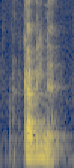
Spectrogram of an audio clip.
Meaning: 1. cabin (of an aircraft or ship) 2. cab (of a train)
- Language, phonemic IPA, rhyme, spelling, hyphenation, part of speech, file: Dutch, /ˌkaːˈbi.nə/, -inə, cabine, ca‧bi‧ne, noun, Nl-cabine.ogg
